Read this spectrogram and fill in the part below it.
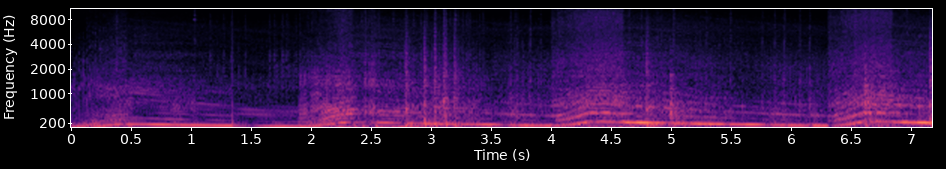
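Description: A 2-liter turbo car engine in Forza Horizon 5 revs up repeatedly, rising and falling in loud, close surges over a steady drone, with no talk.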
